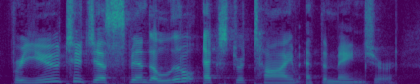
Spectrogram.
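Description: Behind the woman talking, the background is quiet. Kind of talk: worship welcome and introduction. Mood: warm, festive. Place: church.

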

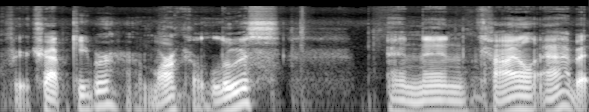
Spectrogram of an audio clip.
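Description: A man's fairly low voice at a fairly slow pace. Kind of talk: casual pack-opening commentary. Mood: wry, sarcastic. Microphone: phone near.

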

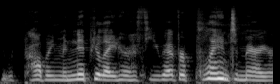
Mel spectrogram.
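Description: This is a put-on character voice that sounds female. It runs at a very fast pace with a fairly high pitch. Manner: through clenched teeth; defiant, resolute.

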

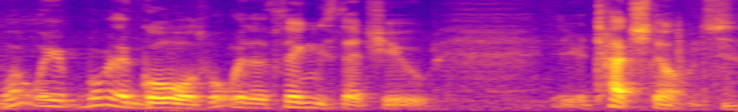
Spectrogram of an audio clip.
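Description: Loudness swings widely as a man speaks at a fairly slow pace. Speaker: interviewer, former dean of social work school. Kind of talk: oral history interview questions. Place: meeting room.

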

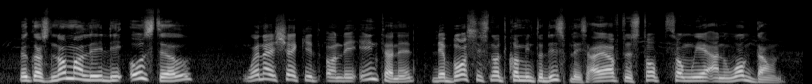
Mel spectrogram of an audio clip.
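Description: A man speaks at a fairly slow pace with lively intonation. The sound is dry, with no echo. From Nigeria. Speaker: travel vlogger. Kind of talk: travel vlog narration. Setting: outdoors. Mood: amazed, grateful. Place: street. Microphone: lapel.

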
